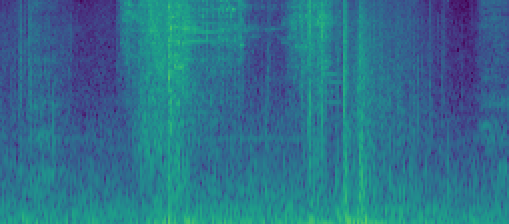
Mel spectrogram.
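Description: A metal chain rattles and whooshes as a figure swings through the air.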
